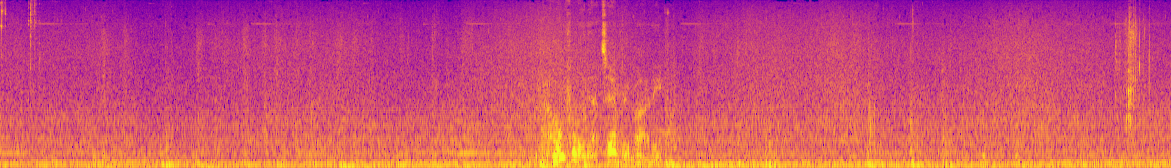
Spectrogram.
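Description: Footsteps crunch softly on gravel and wooden boards.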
